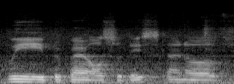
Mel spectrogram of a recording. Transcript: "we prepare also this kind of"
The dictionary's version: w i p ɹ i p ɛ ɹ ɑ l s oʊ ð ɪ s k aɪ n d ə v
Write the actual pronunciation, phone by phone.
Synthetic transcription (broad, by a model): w i p ɹ i p ɛ ɹ ɑ l s oʊ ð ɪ s k aɪ n d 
